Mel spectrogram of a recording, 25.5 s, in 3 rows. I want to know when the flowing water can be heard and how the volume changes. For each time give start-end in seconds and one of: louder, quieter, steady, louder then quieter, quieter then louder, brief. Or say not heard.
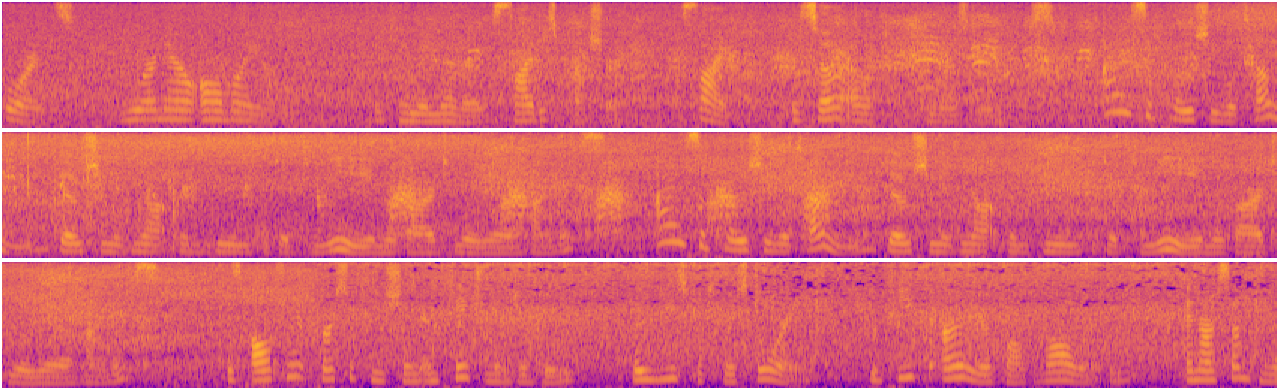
0.0-25.4 steady.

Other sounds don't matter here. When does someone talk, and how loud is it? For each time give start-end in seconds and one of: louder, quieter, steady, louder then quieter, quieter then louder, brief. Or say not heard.
0.0-25.4 steady.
